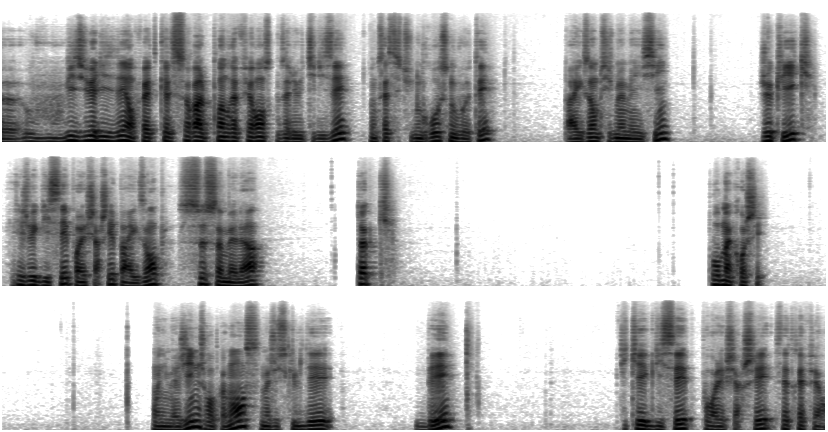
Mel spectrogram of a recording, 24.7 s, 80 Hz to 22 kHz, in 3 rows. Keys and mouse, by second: 17.3-17.8 middle drag, 19.2 shift+d.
